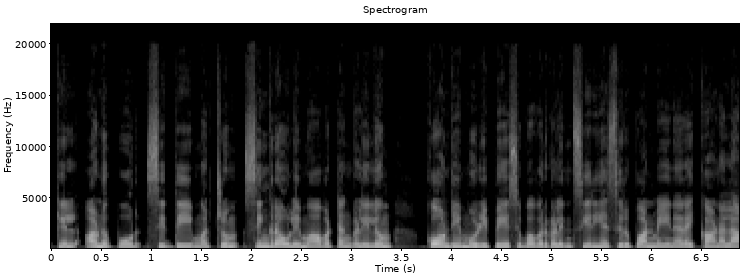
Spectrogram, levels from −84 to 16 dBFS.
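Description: No technical faults are audible.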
